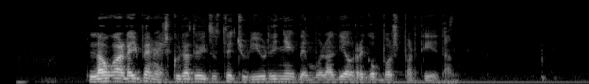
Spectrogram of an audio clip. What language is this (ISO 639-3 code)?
eus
